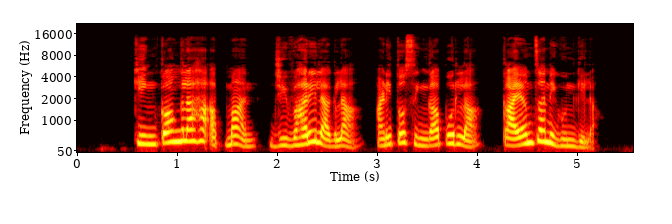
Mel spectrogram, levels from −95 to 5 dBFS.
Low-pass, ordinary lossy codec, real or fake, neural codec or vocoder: 14.4 kHz; Opus, 64 kbps; real; none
